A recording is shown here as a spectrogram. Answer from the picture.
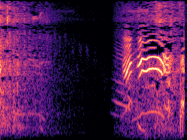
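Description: A short, high-pitched cry that rises and falls, coming in about one and a half seconds in, after a brief knock at the start and a quiet stretch.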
